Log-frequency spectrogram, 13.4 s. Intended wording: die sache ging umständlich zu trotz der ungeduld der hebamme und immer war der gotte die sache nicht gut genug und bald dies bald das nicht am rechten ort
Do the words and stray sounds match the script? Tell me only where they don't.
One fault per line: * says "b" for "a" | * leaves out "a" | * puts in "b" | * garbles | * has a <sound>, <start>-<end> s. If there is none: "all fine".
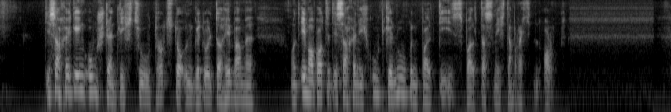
* leaves out "war der"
